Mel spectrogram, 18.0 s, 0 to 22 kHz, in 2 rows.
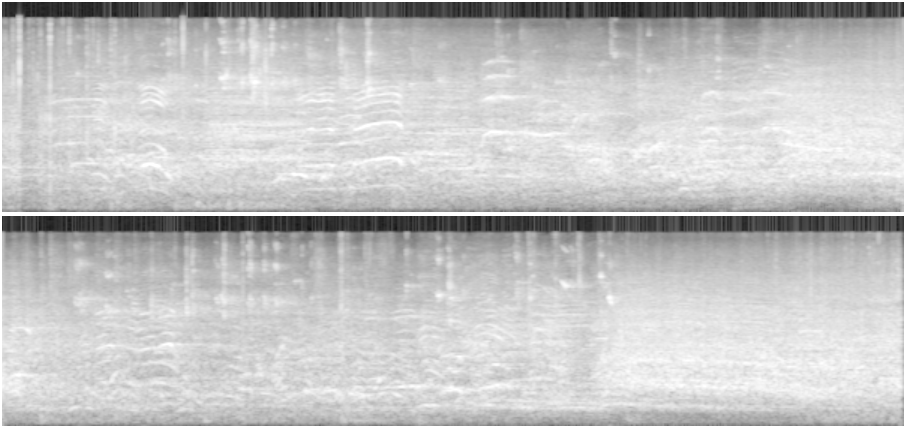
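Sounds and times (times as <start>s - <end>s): crowd chatter: 0.0s - 18.0s
sneaker squeaks: 2.0s - 5.2s, 9.2s - 15.3s.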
